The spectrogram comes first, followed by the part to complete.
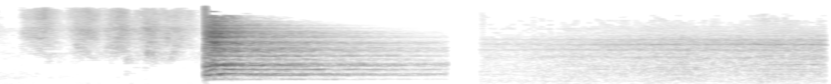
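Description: Hands rubbing lotion together briskly, a rhythmic swishing of about five or six strokes a second. About a second in, a loud musical chord strikes and fades away, cuts off suddenly just past halfway, and a low rumbling noise then swells in.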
